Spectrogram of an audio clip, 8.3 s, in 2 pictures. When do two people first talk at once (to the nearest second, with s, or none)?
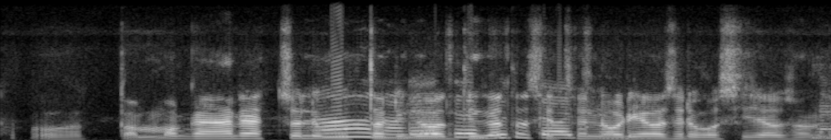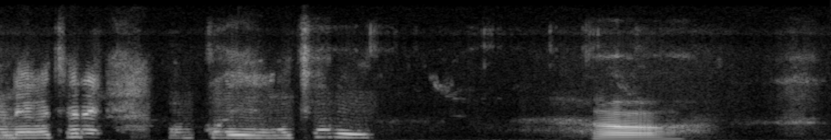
2 s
